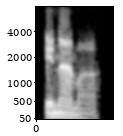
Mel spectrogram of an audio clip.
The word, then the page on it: enamour: British English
